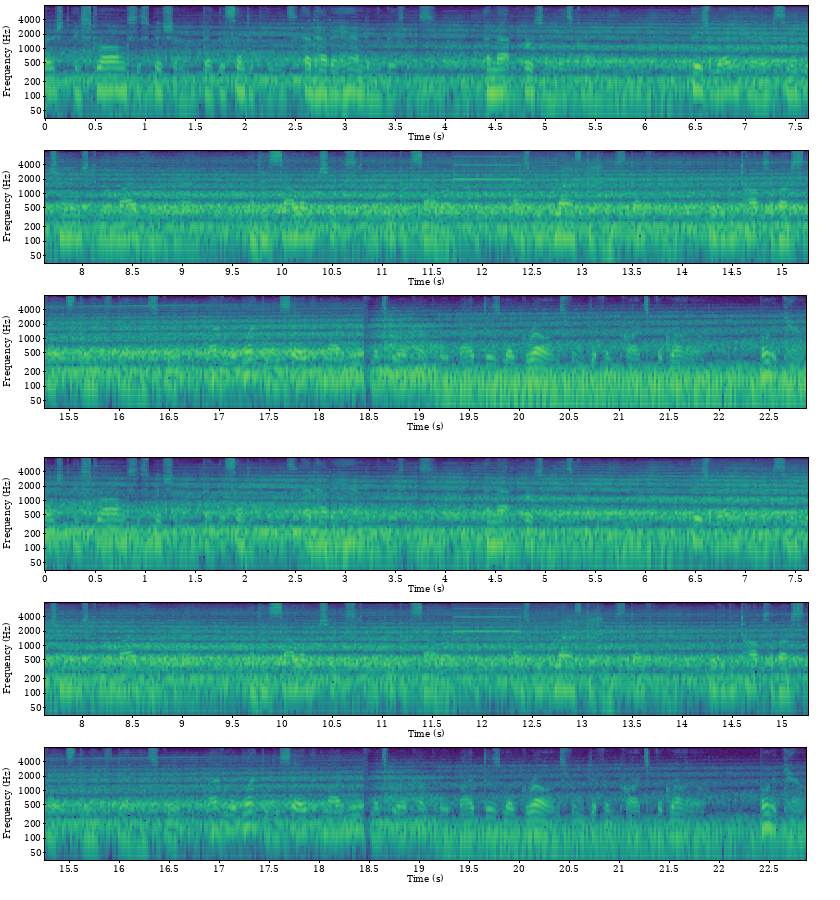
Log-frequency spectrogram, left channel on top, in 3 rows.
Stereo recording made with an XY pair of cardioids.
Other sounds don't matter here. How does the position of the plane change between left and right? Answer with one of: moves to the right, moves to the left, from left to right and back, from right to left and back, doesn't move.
moves to the left.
